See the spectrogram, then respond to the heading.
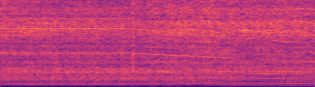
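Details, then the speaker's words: Blender's series (universal) motor on high at full voltage, top speed: a loud, high, steady whine with brush buzz, evenly sustained; normal running at high speed. "So that's how series motors are used in appliances for variable speed."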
